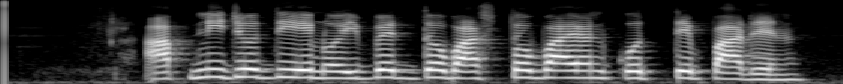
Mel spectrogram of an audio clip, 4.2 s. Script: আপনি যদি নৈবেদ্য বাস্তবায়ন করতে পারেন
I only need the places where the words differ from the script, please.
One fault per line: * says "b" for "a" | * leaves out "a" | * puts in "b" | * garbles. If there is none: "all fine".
all fine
